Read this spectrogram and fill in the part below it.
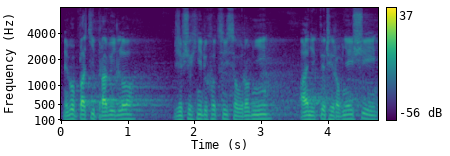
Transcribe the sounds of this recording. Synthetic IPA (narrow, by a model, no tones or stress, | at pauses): nɛbo̞placiːpɾavɪdlo̞ | ʒɛfʃɛxɲɪduxot̪t͡suiːso̞wɾovɲi | ʔalɛɲɛk̚t̪ɛr̝iɾo̞vɲɛjʃiː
